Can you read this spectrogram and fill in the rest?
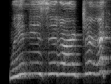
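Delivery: high, whiny plea of waiting muses; muses' plea. Retold or imitated. Author voicing her muses pleading for their turn. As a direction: plead like neglected characters. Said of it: "just like".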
